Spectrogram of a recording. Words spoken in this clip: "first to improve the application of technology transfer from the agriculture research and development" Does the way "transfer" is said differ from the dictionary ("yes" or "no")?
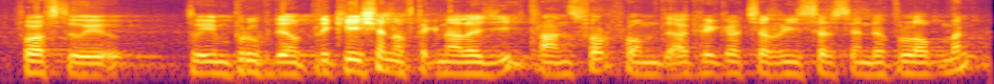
no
